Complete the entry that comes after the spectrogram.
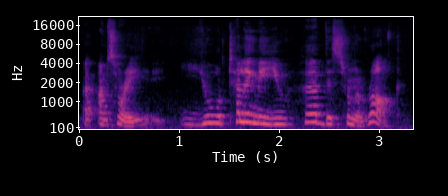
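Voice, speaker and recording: A woman's voice: on the high side, expressive, normal speed, a little mellow, natural voice. Woman voicing a guarded, weary warrior woman. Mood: weary, resigned. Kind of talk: storybook character voice in a live reading.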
